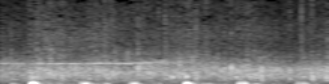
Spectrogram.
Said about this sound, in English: And of course, we really, really, really, really, really, really, really should thank our lovely, lovely audience. So everybody give yourself a round of applause. Woo!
